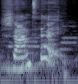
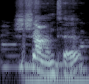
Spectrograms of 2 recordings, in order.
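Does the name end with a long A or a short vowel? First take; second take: long A; short vowel. First: The name ends with a long A sound. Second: The name ends with a short, plain vowel. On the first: The speaker calls it right. "it is a long A at the end" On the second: The speaker calls it wrong. "So if you said Shanta"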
